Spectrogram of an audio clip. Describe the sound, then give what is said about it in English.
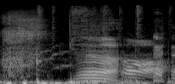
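A loud nose blow: a rough burst of breathy noise that turns into a wavering, honking nasal tone before trailing off. “He's going to blow his nose.”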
